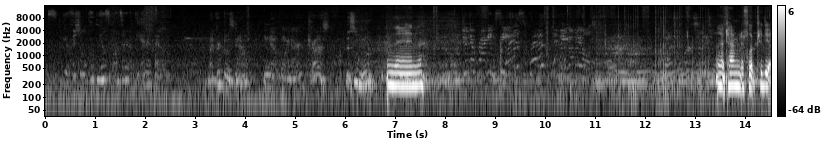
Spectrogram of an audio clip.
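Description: Glossy pages of a book rustle as they turn.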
